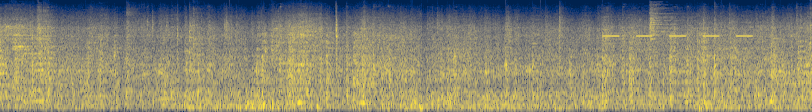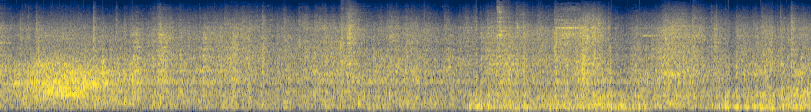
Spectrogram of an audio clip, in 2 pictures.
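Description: Freight train of loaded open-top hopper cars rolling past, steel wheels clicking over the rail joints with a steady rolling noise from the cars. It swells louder for a moment about halfway through.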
